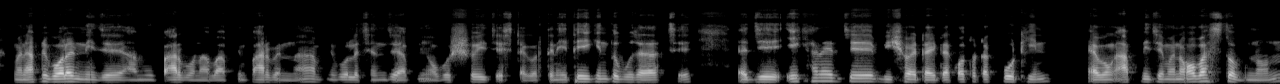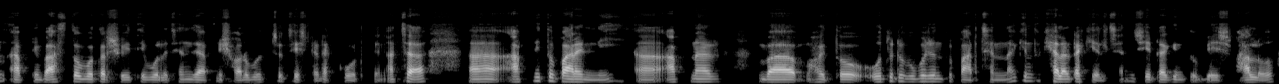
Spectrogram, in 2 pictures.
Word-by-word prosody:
মানে 110 0 -1
আপনি 120 +5 -2
বলেননি 130 -3 +8
যে 105 - +1 0.2
আমি 105 +1 -11
পারব 110 -1 +3
না 100 - -4
বা 105 - -1
আপনি 105 - -18
পারবেন 110 -1 0
না। - - -8 0.2
আপনি 110 -1 -18
বলেছেন 110 -2 -5
যে - - 0
আপনি 105 - -20
অবশ্যই 115 +2 -1
চেষ্টা - - -4
করতেন। 100 0 -6
এতেই 130 +4 +3
কিন্তু 130 -1 -2
বোঝা 115 -2 +2
যাচ্ছে 110 0 -3 0.6
অ্যা - - +4
যে 120 0 +5 0.3
এখানের 155 +2 -1
যে 145 - +5 0.3
বিষয়টা 115 0 +4
এটা 110 +1 +2
কতটা 125 -1 0 0.2
কঠিন। 125 -1 0 0.6
এবং 110 +1 +2 0.2
আপনি 115 +2 -7
যে 125 - +1
মানে 120 0 0
অবাস্তব 145 -2 +4 0.2
নন, 100 +1 -6 0.3
আপনি 115 - -12
বাস্তবতার 125 -3 +1
সহিতই 110 +1 -7
বলেছেন 110 +1 -7
যে 115 - 0
আপনি - - -12
সর্বোচ্চ 110 +2 -5 0.2
চেষ্টাটা - - -6 0.2
করতেন। - - -10
আচ্ছা, - - +5 0.6
আ - - +5 0.4
আপনি 120 +7 -11
তো 165 - +1
পারেননি। 115 -5 +4 0.3
আ - - +3 0.3
আপনার 130 +2 -1 0.6
বা 115 0 +8 0.4
হয়তো 120 0 -3 0.3
অতটুকু 130 +1 -5
পর্যন্ত 140 -1 -3 0.2
পারছেন 110 - -2
না, - - -5
কিন্তু 165 -2 -10
খেলাটা 125 -1 +5
খেলছেন। - - -8
সেটা 115 -1 -1
কিন্তু 115 -2 -9 0.2
বেশ 105 - -3 0.2
ভালো। 110 -2 0
115 Hz, 150 wpm, -25 LUFS, 110-130 Hz, 0.6 s, বলেননি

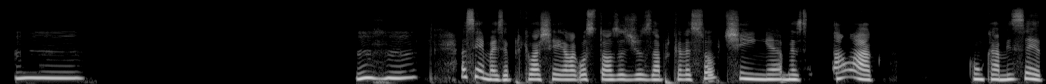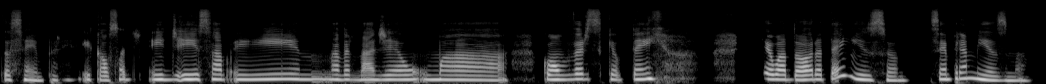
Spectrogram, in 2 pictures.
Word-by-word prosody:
Hum. 290 -1 +1 2.7
Uhum. 290 +2 +1 0.4
Assim, 345 -2 -1
mas 220 -3 +2
é - - +4
porque 235 - -12
eu - - +4
achei 230 0 0
ela 220 0 +2
gostosa 225 0 0
de 215 +2 -3
usar, 220 -1 +1
porque 225 - -8
ela 225 - -1
é - - 0
soltinha. 230 - +1
Mas 225 -1 +3
e - - -18 0.2
tá 265 +3 -1
lá 245 -10 +3 1.0
com 240 -2 +2
camiseta 230 -1 +1
sempre 200 -1 -5
e 225 - -5
calça 200 +2 -4
je 220 0 -11
e 225 0 +3
de 215 -1 -3 0.2
e - - +2
sa 230 +1 0
e, 235 +2 +2
na 230 -1 0
verdade 215 0 -1
é 220 0 +2
um 220 +1 +2
uma 215 -3 0 0.3
Converse 225 +2 +1
que 235 - -4
eu 215 - -5
tenho, 245 +2 +3 1.1
que 255 - 0
eu 230 - +4
adoro. 215 0 +3
Até 230 - -3
isso, 210 -4 0 0.4
sempre 240 +3 -1
a 280 - +1
mesma. 185 -9 +1
225 Hz, 140 wpm, -22 LUFS, 215-245 Hz, 2.7 s, é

